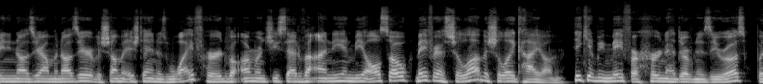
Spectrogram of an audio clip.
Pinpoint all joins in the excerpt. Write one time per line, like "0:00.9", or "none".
none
